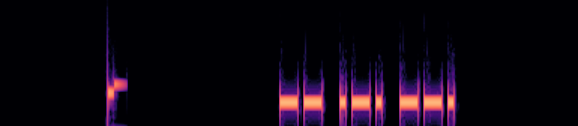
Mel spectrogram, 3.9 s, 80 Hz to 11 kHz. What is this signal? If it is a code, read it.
Morse code, heard as a keyed tone, about 30 wpm, 700 Hz. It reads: MRG
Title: USA Call Sign Postfixes - 3 Letters 30wpm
